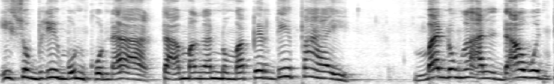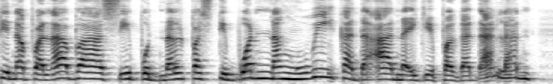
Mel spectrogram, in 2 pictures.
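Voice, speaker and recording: A woman's voice: medium pitch, unhurried, a bit bright. A woman with an Ilocano accent playing a nagging, aggrieved costume renter in a comedy audio drama. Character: aggrieved costume-rental woman, exasperated daughter, insistent.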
